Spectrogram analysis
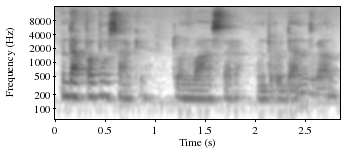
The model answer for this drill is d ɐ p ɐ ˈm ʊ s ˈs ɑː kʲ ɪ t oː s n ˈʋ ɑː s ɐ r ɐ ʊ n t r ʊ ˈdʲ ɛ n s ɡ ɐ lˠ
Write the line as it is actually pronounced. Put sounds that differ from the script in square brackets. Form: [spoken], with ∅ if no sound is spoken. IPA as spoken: d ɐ p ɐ [ˈb] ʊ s ˈs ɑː kʲ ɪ t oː [∅] n ˈʋ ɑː s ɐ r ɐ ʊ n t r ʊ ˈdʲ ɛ n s ɡ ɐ lˠ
